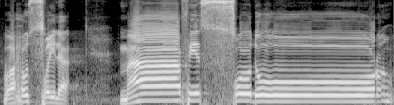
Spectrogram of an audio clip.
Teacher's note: ہا کو صاد کے ساتھ ملایا، صاد کو سخت کیا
